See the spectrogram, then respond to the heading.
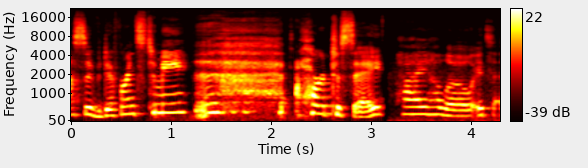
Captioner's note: sighing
